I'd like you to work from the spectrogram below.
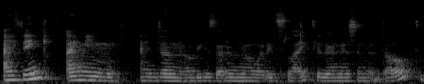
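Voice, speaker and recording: Speaking briskly in a deep voice, a young woman from Hungary, a native Hungarian speaker, giggles through a casual podcast chat as a guest and hesitates with lots of ums. The recording is from a roomy bedroom with some faint background noise.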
